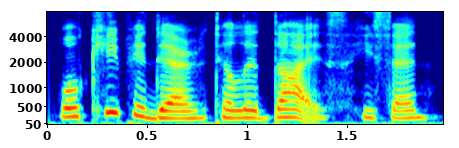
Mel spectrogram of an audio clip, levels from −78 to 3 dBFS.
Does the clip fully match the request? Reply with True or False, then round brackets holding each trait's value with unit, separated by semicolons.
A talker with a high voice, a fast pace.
True (215 Hz; 275 wpm)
